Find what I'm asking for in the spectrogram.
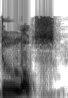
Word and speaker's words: doulos: D-O-U, and then the next letter looks like an upside-down Y. That is an L or a lambda. O-S, and that's pronounced doulos.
